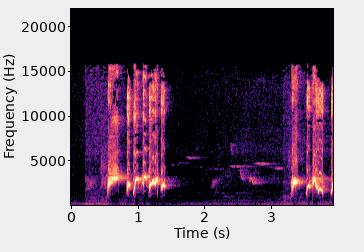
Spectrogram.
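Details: Morning training song of a Red-whiskered bulbul, used as a lure voice for other birds: two bursts of quick, clear, bouncing whistles separated by a long quiet pause, with a faint thin note in the gap.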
